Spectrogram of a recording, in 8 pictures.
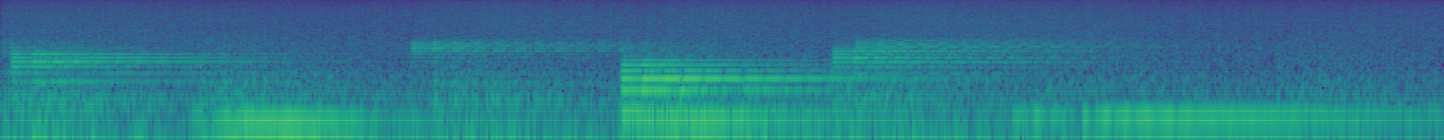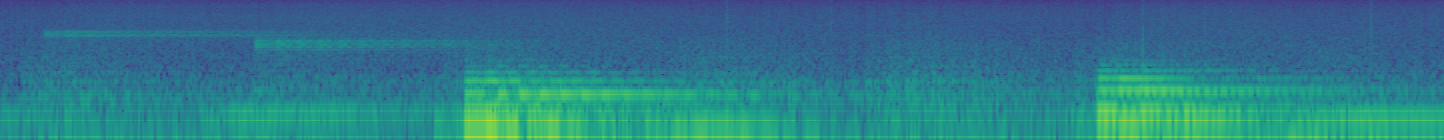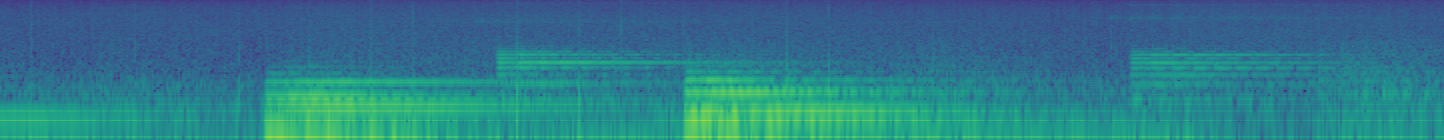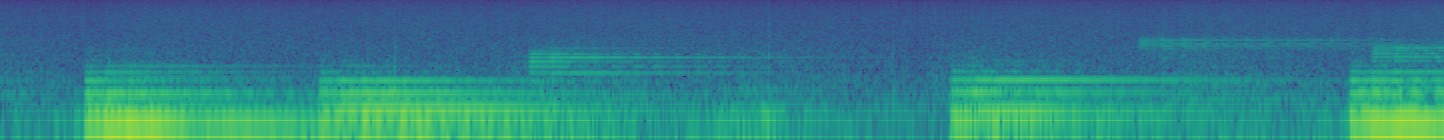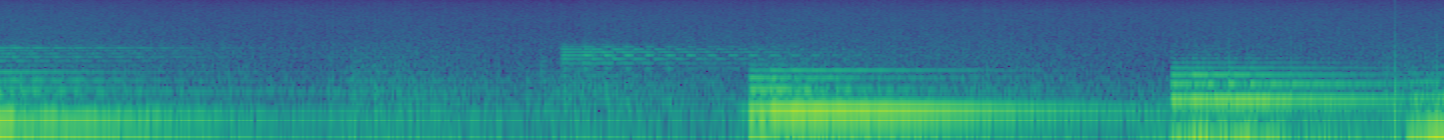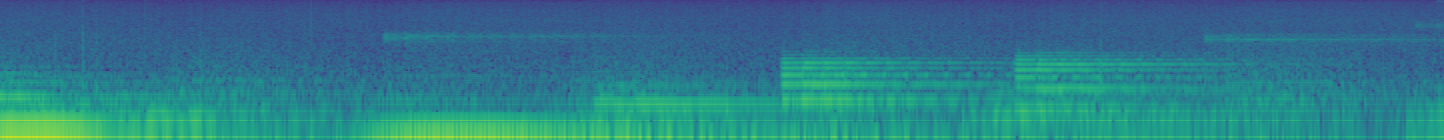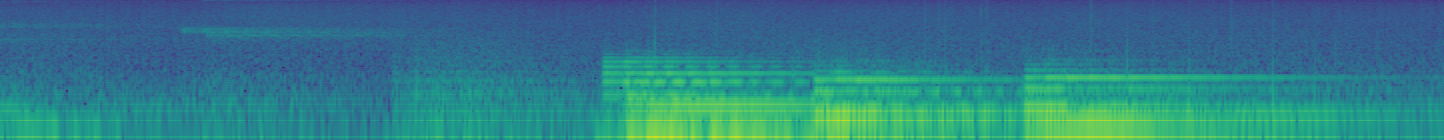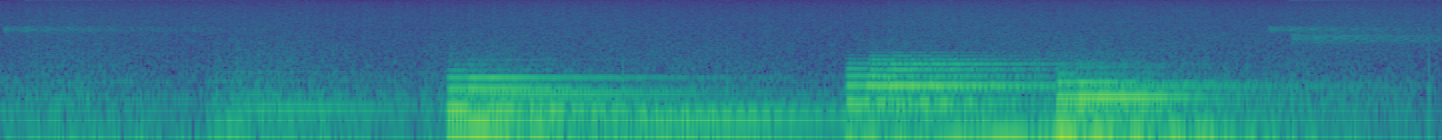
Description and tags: Rain & FM
Digital delay for background noise
west coast synthesis for bell and perc sequenced by wogglebug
